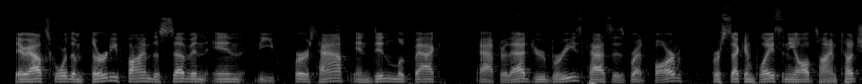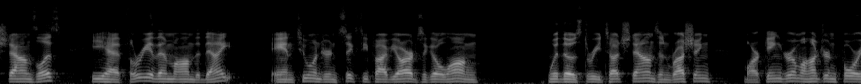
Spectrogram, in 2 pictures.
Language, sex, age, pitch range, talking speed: English, male, 30-49, 110-130 Hz, 180 wpm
